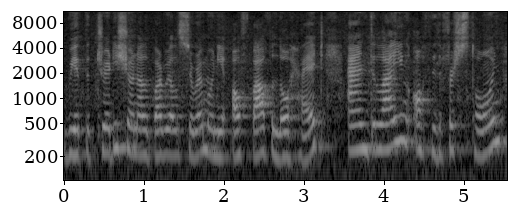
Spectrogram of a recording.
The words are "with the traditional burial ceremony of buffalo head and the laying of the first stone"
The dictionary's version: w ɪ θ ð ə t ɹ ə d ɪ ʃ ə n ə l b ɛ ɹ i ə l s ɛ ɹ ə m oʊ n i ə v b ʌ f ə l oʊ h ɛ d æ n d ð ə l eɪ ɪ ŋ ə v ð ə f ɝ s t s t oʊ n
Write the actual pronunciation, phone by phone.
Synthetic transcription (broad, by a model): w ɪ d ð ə t ɹ ə d ɪ ʃ ə n ə l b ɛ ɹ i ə l s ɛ ɹ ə m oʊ n i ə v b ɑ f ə l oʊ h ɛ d æ n d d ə l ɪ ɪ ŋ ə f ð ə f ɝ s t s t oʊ n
